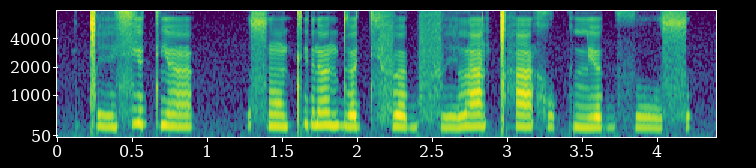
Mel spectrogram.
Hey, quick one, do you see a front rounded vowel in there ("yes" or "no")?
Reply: yes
